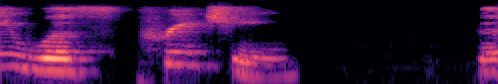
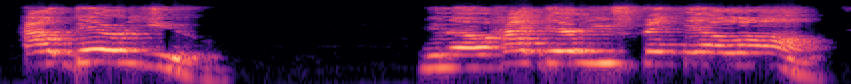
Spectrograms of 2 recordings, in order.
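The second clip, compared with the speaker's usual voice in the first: raised, indignant outburst at God; loud, higher, affronted challenge; upset, indignant; 5 semitones higher, 4 dB louder than usual. Retold or imitated. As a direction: throw it out as a hurt accusation. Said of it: "that was my feeling. Like, I was very upset".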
